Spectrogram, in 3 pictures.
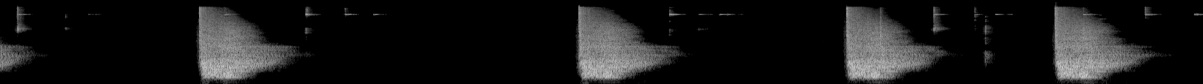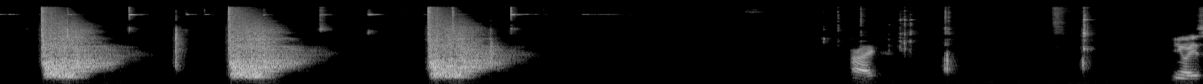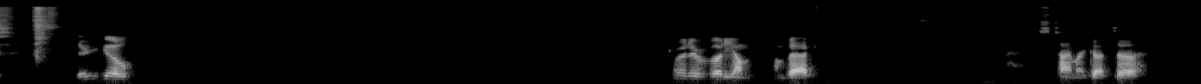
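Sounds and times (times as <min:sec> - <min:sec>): pistol shots with echo: 0:02.0 - 0:02.8, 0:05.8 - 0:06.8, 0:08.4 - 0:09.5, 0:10.6 - 0:11.5, 0:12.4 - 0:13.4, 0:14.3 - 0:15.3, 0:16.3 - 0:17.3
faint small clinks: 0:06.7 - 0:07.5, 0:11.5 - 0:12.4, 0:15.2 - 0:16.2, 0:17.2 - 0:18.4.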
